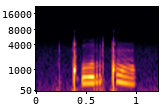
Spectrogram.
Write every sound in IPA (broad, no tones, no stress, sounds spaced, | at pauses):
ǃʼ ʊ r ǃ ɔ̃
